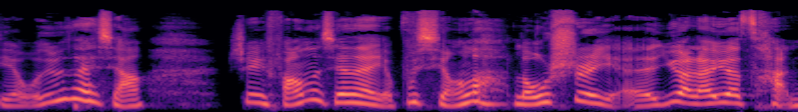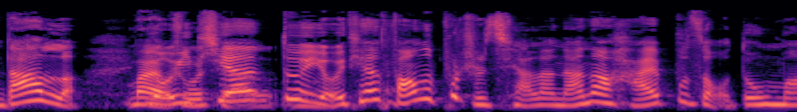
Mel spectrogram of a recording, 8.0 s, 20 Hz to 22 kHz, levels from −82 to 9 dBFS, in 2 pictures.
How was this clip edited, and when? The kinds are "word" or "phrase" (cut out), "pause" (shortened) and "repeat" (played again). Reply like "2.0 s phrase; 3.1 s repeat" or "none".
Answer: none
